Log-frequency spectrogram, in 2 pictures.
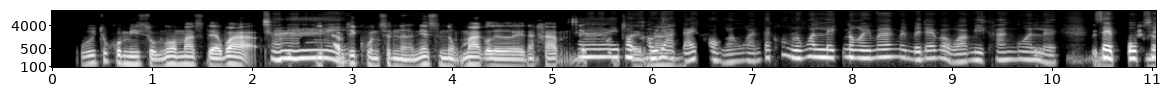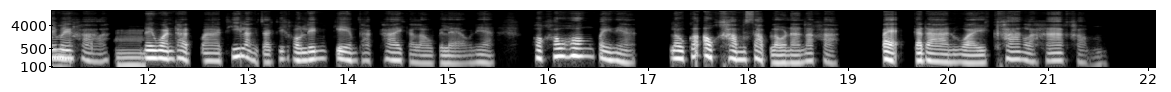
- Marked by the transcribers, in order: none
- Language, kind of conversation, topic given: Thai, podcast, คุณอยากให้เด็ก ๆ สนุกกับการเรียนได้อย่างไรบ้าง?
